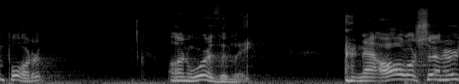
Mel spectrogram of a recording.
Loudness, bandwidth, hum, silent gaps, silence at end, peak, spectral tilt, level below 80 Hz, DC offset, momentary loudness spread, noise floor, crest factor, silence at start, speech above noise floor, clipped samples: -30 LUFS; 16.5 kHz; 60 Hz at -55 dBFS; none; 0 s; -14 dBFS; -5.5 dB/octave; -52 dBFS; under 0.1%; 22 LU; -53 dBFS; 18 dB; 0 s; 24 dB; under 0.1%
